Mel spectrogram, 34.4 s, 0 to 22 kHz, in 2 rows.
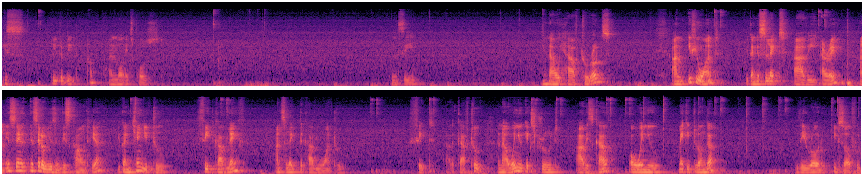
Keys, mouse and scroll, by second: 1.4-3.8 shift+drag, 5.0 alt+a, 5.3 `, 8.1-8.6 scroll up 1, 9.7-10.1 scroll down 2, 11.9-12.7 scroll down 1, 12.7 `, 14.4 click, 21.8-24.9 drag, 26.5 `, 28.4 click, 28.9 Tab, 29.3 click, 29.7 click, 31.6 ctrl+right click, 32.8 ctrl+right drag, 34.0 ctrl+right click, 34.3 Tab.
